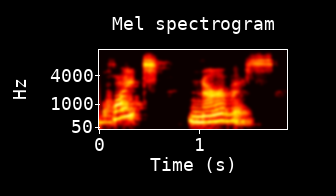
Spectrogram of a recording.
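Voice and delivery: QUITE NERVOUS said slowly, each word separate; slow, careful "quite nervous"; careful pronunciation model. Shown as a demonstration. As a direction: stretch out "quite nervous" for learners to copy.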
